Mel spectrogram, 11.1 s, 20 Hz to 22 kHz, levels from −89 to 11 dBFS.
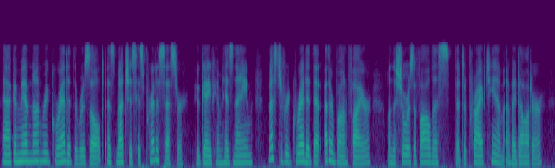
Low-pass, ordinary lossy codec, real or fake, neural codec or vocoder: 7.2 kHz; Opus, 16 kbps; fake; codec, 16 kHz, about 1 kbps, DyCAST, with the encoder's durations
